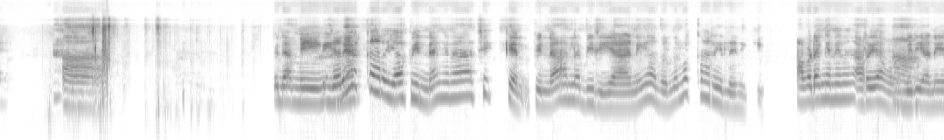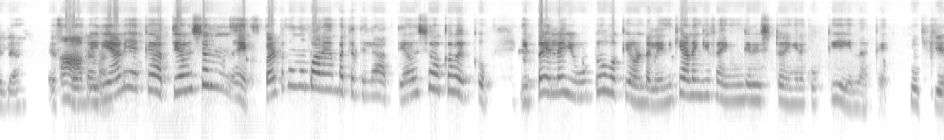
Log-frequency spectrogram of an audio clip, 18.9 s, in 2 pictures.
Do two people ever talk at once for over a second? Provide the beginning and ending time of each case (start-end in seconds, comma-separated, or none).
none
